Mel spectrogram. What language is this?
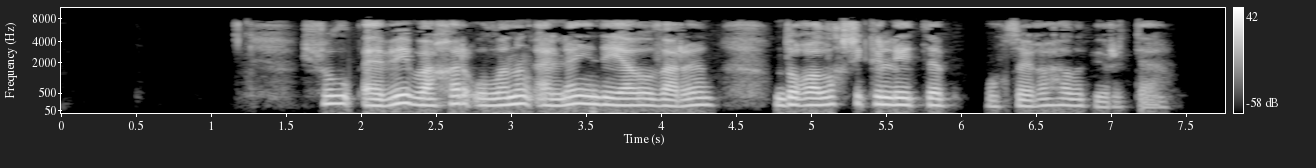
Bashkir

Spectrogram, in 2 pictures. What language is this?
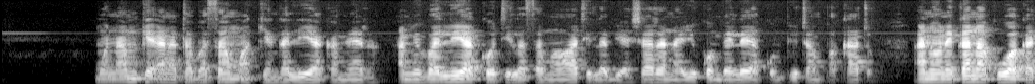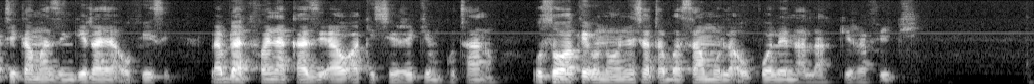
Swahili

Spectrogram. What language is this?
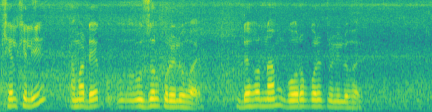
Assamese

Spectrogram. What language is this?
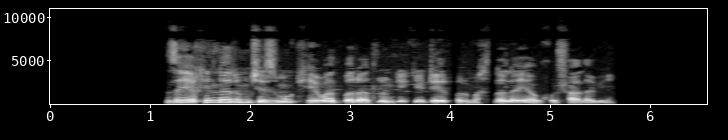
Pashto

